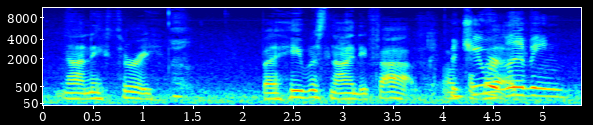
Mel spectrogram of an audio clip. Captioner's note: gasps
